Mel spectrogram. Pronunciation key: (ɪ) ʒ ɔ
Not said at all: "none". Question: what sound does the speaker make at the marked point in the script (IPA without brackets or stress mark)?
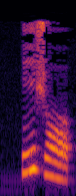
ɪ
